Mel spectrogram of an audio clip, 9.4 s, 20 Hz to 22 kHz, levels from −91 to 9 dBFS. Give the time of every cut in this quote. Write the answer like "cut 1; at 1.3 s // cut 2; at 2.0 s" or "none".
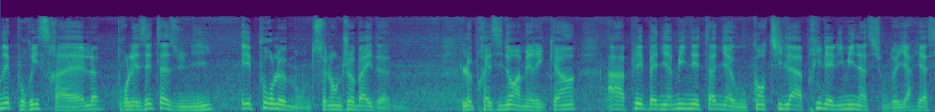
none

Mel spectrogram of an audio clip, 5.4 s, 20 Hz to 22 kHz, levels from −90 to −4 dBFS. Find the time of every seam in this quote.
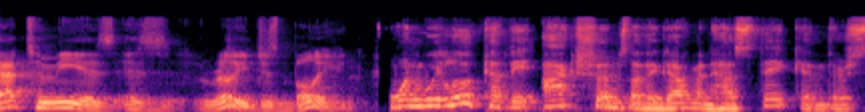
cut 1; at 2.2 s

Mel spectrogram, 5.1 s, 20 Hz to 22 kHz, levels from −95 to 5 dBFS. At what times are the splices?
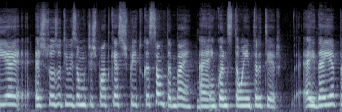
cut 1; at 2.9 s // cut 2; at 4.3 s

